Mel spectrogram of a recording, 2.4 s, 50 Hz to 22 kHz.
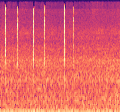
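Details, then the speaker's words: Mahindra XUV500 with AC blower fan not working, ignition on, blower relay tested in its socket: sharp light ticks in pairs over low engine hum; relay switching on normally, relay not the fault. "ये जो relay का sound आ रहा है मतलब relay on हो रही है ये रिले की प्रॉब्लम नहीं है"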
